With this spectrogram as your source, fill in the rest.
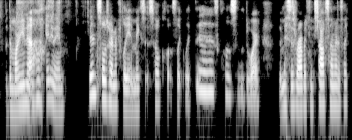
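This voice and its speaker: A young woman talks through a film in a loose, chatty way, peppering her lines with fillers and slipping into mock voices. Her voice has a gravelly fry, recorded close and dry with no room around it. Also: medium pitch, no room sound. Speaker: movie commentator. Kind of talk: casual film commentary.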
